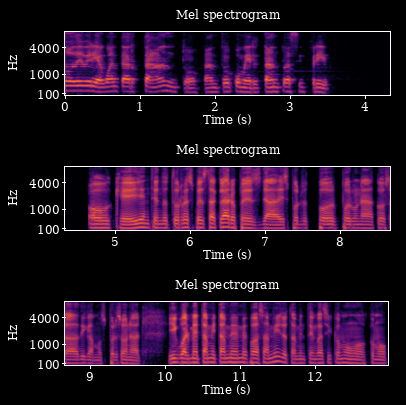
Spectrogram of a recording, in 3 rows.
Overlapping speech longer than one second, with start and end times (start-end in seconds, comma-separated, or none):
none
